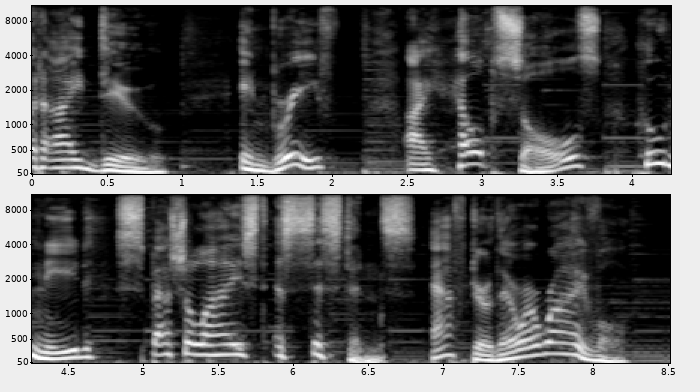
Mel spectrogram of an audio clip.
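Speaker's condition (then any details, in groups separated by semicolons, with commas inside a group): No condition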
